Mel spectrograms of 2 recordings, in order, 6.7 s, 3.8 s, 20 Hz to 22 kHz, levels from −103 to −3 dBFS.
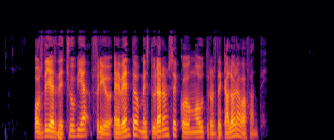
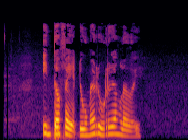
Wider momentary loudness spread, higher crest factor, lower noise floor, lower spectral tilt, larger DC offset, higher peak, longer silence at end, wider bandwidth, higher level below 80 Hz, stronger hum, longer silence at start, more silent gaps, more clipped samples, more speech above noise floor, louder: second, 9 LU vs 13 LU; about the same, 20 dB vs 22 dB; first, under -90 dBFS vs -71 dBFS; second, -5 dB/octave vs -6.5 dB/octave; neither; about the same, -4 dBFS vs -4 dBFS; first, 1.55 s vs 0.95 s; second, 7.8 kHz vs 11.5 kHz; first, -56 dBFS vs -66 dBFS; neither; second, 0.7 s vs 0.85 s; neither; neither; first, over 67 dB vs 49 dB; about the same, -23 LUFS vs -23 LUFS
